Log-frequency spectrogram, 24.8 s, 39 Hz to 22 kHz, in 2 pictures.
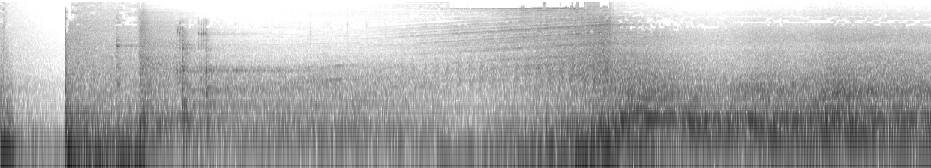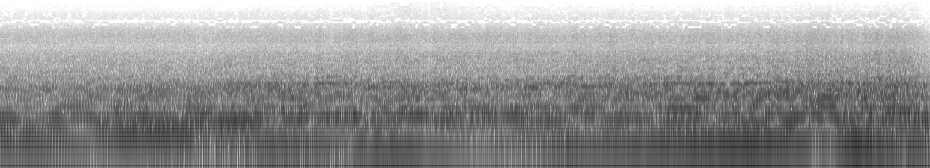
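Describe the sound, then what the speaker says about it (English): Wedge head V8 engine on a dyno cranks and fires, then climbs through a long sweeping rev and holds a loud, sustained roar under load, close and unbroken for over twenty seconds. "we'll find out as soon as you fire up this engine"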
